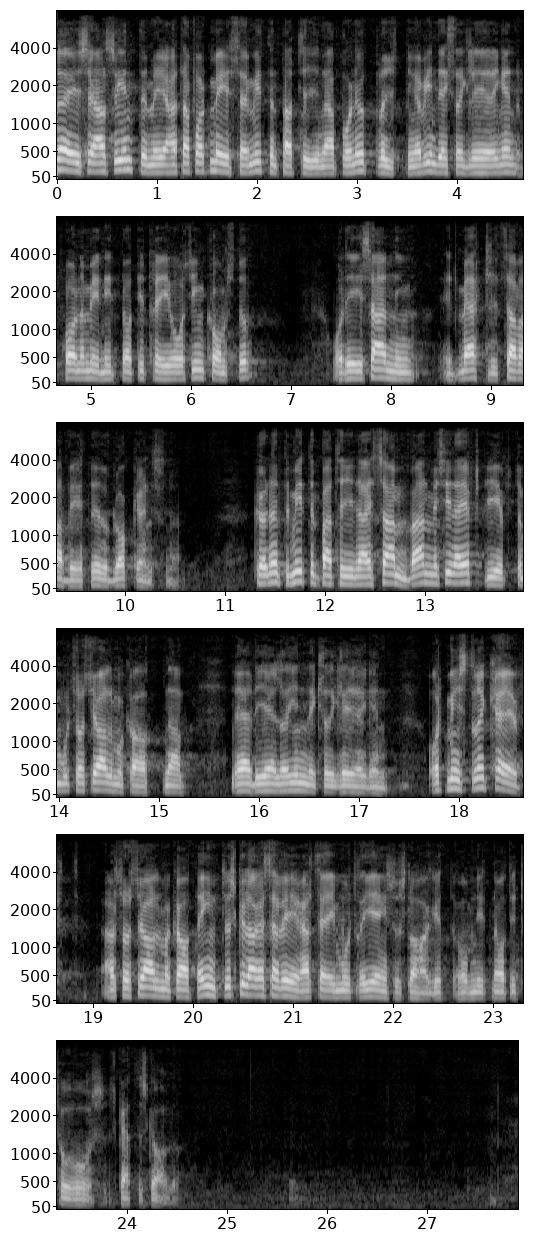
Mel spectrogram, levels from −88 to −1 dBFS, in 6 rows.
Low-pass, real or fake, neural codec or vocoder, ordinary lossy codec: 7.2 kHz; fake; codec, 16 kHz, 4 kbps, FreqCodec, larger model; none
